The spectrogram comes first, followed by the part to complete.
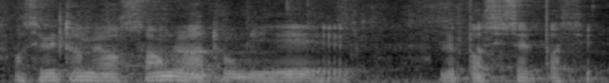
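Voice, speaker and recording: A man playing a defensive young husband, deep voice. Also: steady tone, fast, warm tone, reverberant, slight background noise, natural voice. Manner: hesitant, many fillers. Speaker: suspect. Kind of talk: amateur acted interrogation.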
